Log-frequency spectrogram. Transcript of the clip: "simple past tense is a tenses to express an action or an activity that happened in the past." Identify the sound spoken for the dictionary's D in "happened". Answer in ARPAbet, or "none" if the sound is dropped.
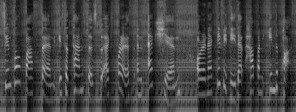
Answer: none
